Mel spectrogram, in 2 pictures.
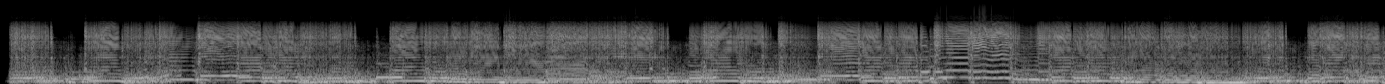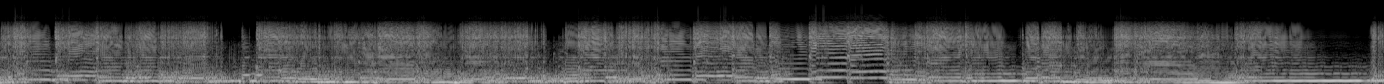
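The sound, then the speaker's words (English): Electric guitar played through an Effectrode tube drive pedal into a dirty, saggy amp, giving a thick overdriven tone. Sustained chords and single notes ring out continuously, with varied pitches and no pauses, for the whole stretch. “This has a bit of like a sag kind of sound to it, which I really like. This is a cool combination of using the tube drive into a dirty amp as well.”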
